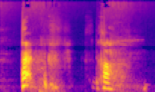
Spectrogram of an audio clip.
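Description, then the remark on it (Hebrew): Two sharp sneezes about a second apart, each a sudden loud burst trailing off into a breathy fade. “מכירה שאחרי אפצ'יות תמיד פוחדת שיש לך נזלת פשוט תלויה?”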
